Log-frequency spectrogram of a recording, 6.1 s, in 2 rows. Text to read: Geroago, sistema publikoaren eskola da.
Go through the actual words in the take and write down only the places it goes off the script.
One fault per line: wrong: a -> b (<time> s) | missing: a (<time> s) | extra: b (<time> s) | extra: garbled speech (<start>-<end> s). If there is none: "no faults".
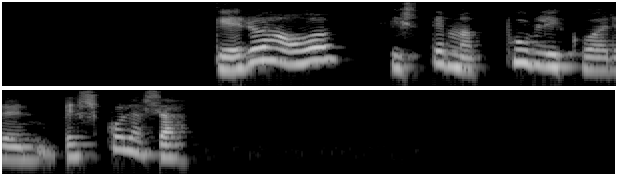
no faults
